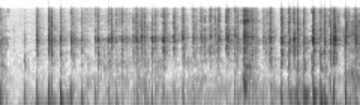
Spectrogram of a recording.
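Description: A small, hollow white and green cardboard box is turned in the hands and tapped with long nails close to the microphone. A rapid, uneven run of short, dry clicks and knocks follows, with hollow low thumps under bright, papery taps that die away almost at once.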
